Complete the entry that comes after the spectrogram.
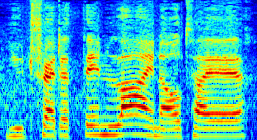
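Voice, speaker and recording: An actress playing a wry, independent young former Templar in a video game, with a measured delivery. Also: female voice, medium pitch, steady tone, a little hiss or hum, lightly acted. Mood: wistful. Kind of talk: scripted video game cutscene acting.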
